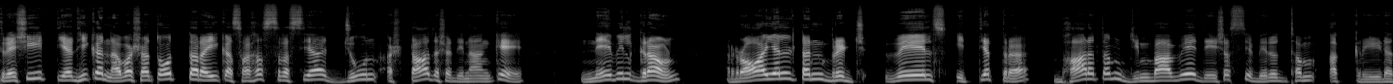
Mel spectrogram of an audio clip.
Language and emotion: Sanskrit, neutral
